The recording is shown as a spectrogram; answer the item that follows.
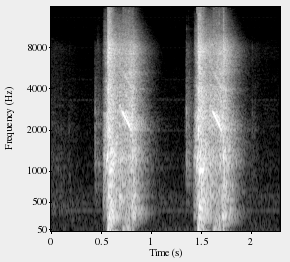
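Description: An X-Shot AEB toy dart blaster fires twice, each shot a sharp pneumatic burst followed by a short whooshing hiss, the two evenly spaced about a second apart and loud and close.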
